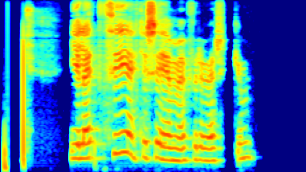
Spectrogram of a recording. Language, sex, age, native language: Icelandic, female, 30-39, German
